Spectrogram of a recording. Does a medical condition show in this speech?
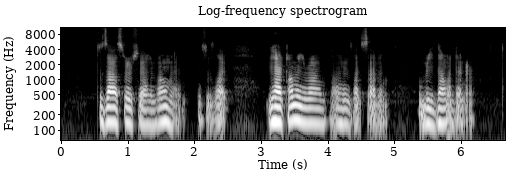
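Yes: muscular dystrophy; rare form of muscular dystrophy.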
